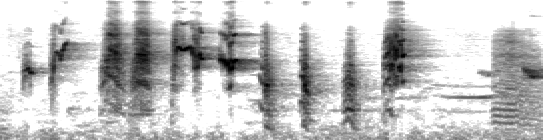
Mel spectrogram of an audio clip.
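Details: Javan myna responding within seconds to a lure sound: a quiet bird turning noisy. Rapid harsh chatter with buzzy bursts and sharp whistled notes, about ten clipped phrases, then a steady whistled tone and a final rasping note.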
